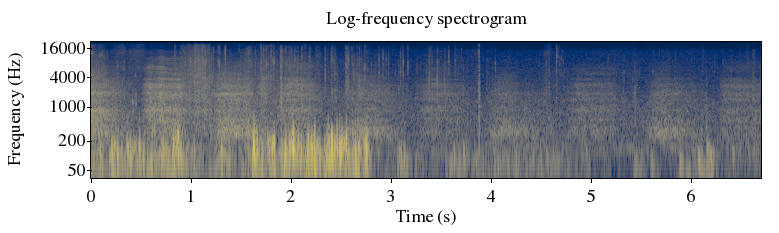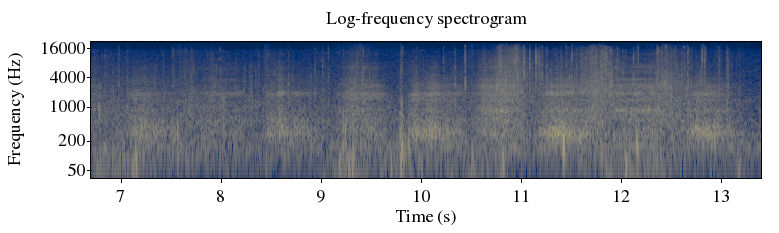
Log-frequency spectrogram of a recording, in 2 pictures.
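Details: Person's heavy breathing during the final steps to the 13,078 ft (3,986 m) summit of Whale Peak, Colorado: loud, rapid, effortful breaths with wind and footsteps outdoors; exertional breathing at high altitude.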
